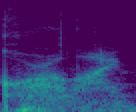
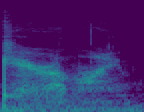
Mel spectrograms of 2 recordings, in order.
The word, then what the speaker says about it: Coraline: name wrong you know they kept saying Coraline not Caroline not Caroline at all he picked up a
